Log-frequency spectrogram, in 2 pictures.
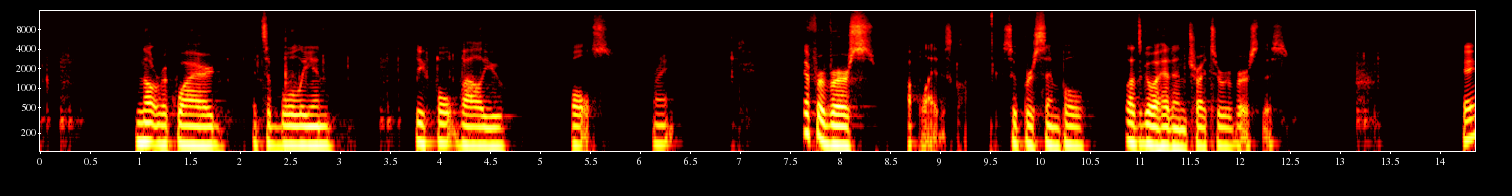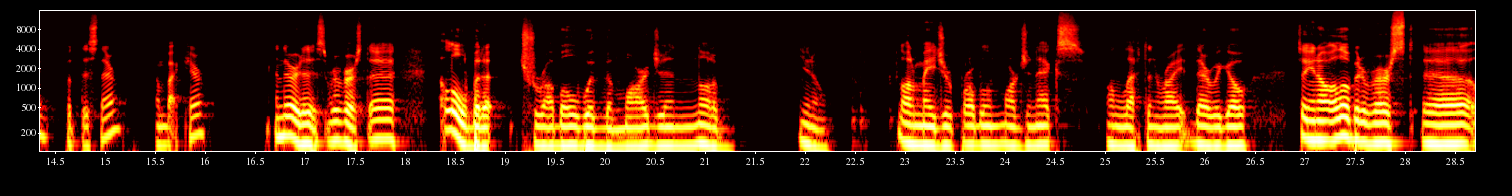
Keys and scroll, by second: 0.7 Delete, 2.4 Return, 2.6 ctrl+s, 13.2 Return, 22.9 ctrl+s.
